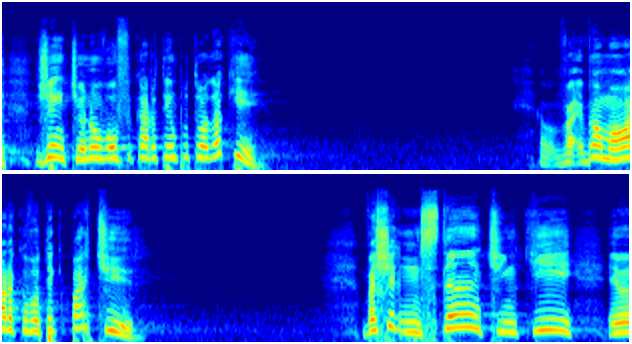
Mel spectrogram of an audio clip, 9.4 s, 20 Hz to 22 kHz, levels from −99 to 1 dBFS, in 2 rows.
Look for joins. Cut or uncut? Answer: cut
